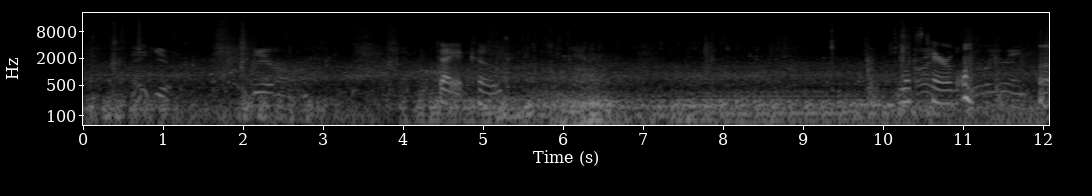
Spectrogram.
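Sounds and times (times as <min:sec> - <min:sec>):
motorboat engine hum: 0:00.0 - 0:12.0.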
